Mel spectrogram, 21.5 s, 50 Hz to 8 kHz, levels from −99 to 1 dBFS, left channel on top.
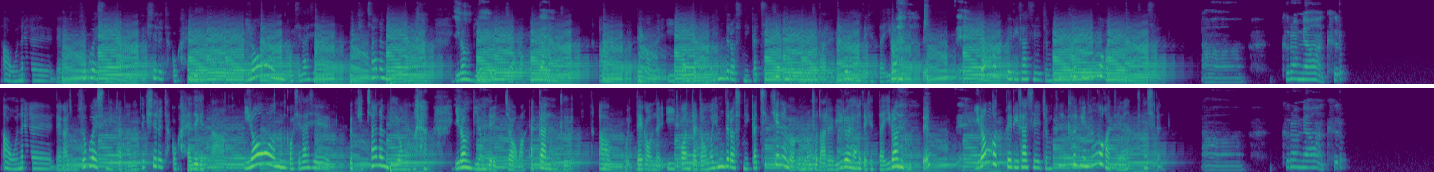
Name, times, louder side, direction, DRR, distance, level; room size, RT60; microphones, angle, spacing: voice 1, 0.0-3.4 3.6-5.0 5.4-8.6 9.0-14.0 14.6-17.5, right 7 dB, 90° right, 0.3 m, -34 dB
sound 1, 0.9-2.5 2.8-6.8 7.1-11.0 11.5-15.4 15.8-17.6, left 4 dB, 55° left, 0.4 m, -36 dB
voice 2, 6.8-7.4 8.0-8.4 13.4-13.7 14.3-14.6 18.0-19.0 19.2-20.1, left 4 dB, 80° left, 0.9 m, -45 dB
4.2 x 3.1 x 3.9 m
head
